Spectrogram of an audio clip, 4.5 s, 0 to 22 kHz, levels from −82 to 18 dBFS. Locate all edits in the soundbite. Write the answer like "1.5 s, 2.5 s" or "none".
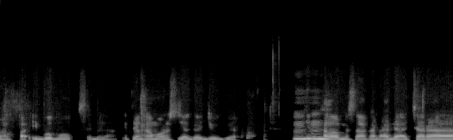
2.7 s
